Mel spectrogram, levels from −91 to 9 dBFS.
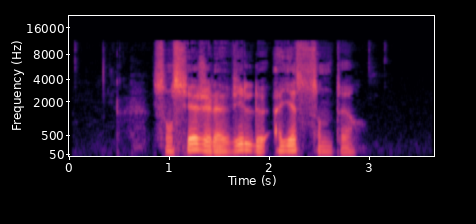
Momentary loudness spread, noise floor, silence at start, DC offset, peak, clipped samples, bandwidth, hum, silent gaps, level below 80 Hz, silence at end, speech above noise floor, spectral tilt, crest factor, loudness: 18 LU; -68 dBFS; 0.85 s; under 0.1%; -4 dBFS; under 0.1%; 11.5 kHz; none; none; -50 dBFS; 0.8 s; 47 dB; -4 dB/octave; 20 dB; -20 LUFS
